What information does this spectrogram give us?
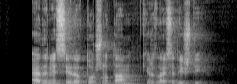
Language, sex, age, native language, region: Slovenian, male, 30-49, Slovenian, Posavska region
